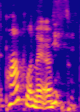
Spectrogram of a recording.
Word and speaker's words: pamplemousse: Pamplemousse. Yeah. I know that's not how you say it. – No, that is actually.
